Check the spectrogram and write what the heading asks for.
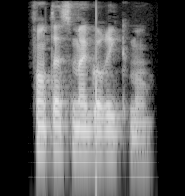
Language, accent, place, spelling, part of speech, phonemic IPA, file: French, France, Lyon, fantasmagoriquement, adverb, /fɑ̃.tas.ma.ɡɔ.ʁik.mɑ̃/, LL-Q150 (fra)-fantasmagoriquement.wav
- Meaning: phantasmagorically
